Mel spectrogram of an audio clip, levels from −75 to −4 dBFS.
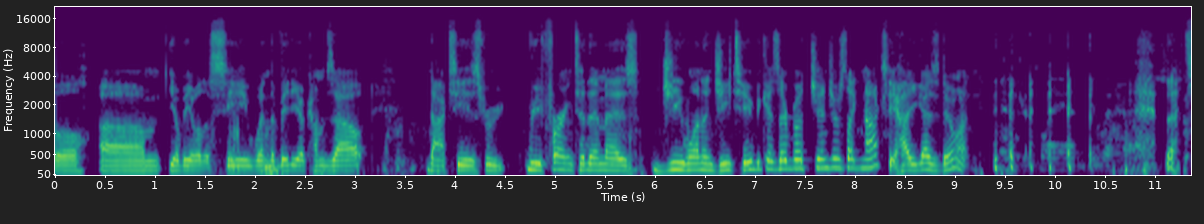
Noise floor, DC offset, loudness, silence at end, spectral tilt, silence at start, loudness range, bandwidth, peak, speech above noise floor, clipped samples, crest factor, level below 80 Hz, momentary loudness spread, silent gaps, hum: -44 dBFS; under 0.1%; -25 LUFS; 0 s; -5.5 dB/octave; 0 s; 3 LU; 16 kHz; -10 dBFS; 20 dB; under 0.1%; 16 dB; -56 dBFS; 11 LU; none; none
